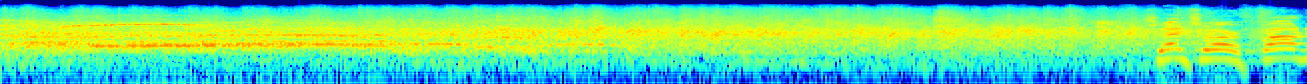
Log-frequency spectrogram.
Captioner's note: applause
